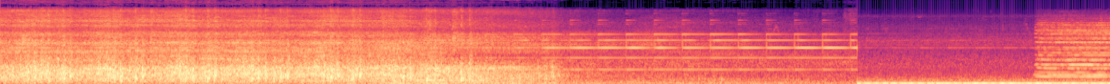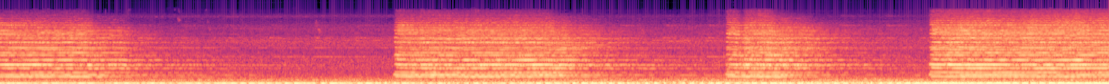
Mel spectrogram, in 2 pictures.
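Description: Amtrak passenger cars rolling past, with the noise fading away after about seven seconds. Then a locomotive air horn sounds the grade-crossing signal, long, long, short, long, over a steady low rumble from a train that is approaching.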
